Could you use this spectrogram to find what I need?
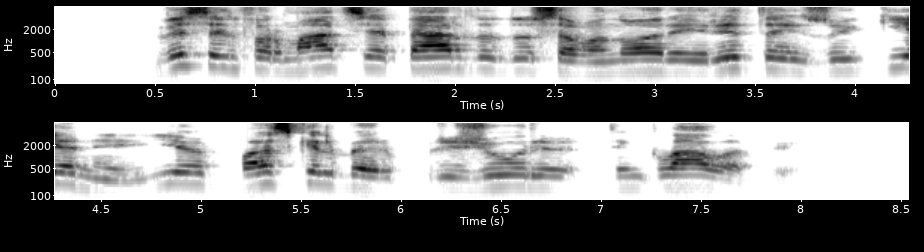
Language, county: Lithuanian, Kaunas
